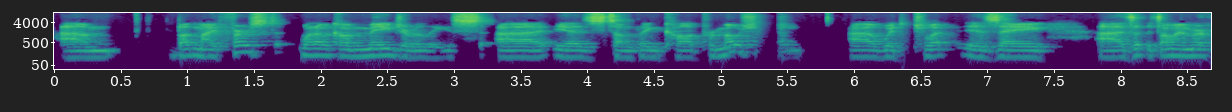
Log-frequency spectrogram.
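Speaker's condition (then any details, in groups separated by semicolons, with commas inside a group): Stuttering; lifelong genetic stutter, onset early childhood, weekly speech therapy kindergarten to ninth grade, then dismissed; well controlled, hides stutter well, occasional very stuttery days, rarely stutters when performing magic; words sometimes don't come out as intended or when intended; repeated sounds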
